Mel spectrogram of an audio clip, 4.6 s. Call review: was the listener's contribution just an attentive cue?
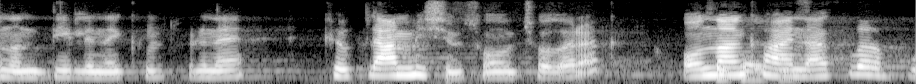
Yes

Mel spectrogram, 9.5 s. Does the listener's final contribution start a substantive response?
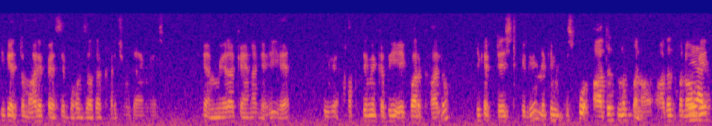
Yes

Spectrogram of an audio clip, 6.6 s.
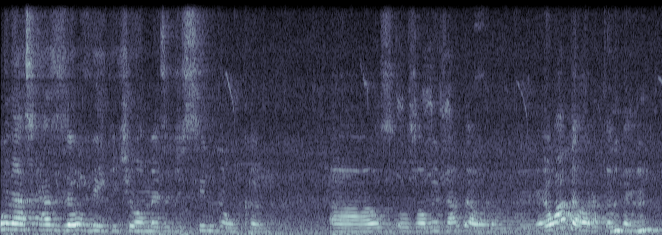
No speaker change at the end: No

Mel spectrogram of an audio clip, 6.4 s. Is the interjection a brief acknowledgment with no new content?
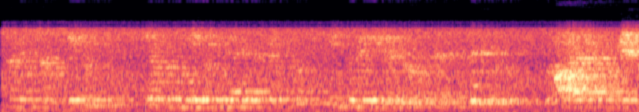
No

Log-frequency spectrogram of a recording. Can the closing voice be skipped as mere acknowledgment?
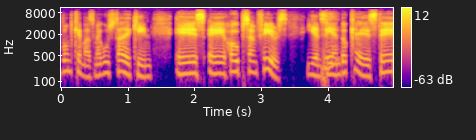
Yes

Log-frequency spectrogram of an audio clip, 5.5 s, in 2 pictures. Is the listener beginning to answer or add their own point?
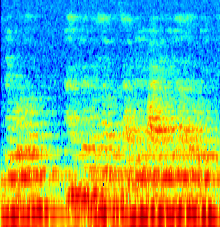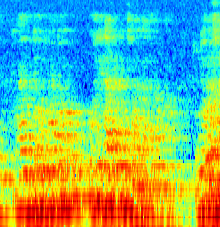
Yes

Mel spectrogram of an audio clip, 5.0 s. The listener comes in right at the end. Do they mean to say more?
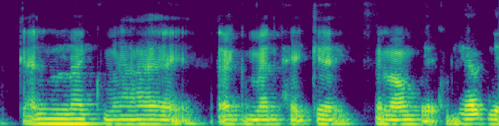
Yes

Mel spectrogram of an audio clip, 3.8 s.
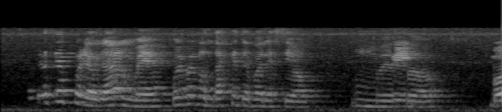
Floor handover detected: Yes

